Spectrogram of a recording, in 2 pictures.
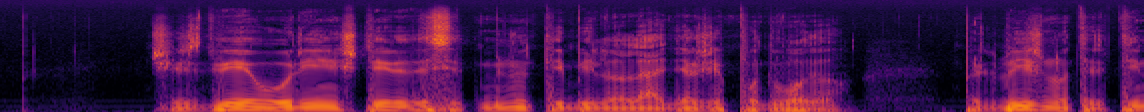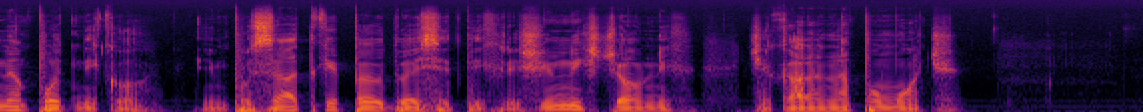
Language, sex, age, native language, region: Slovenian, male, 50-59, Slovenian, Gorenjska region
